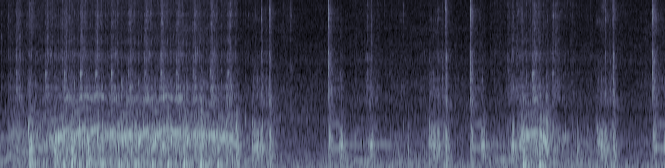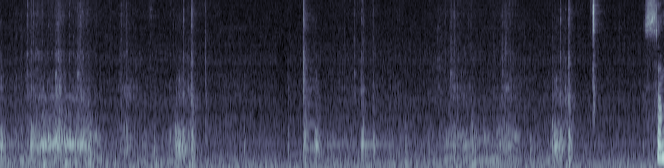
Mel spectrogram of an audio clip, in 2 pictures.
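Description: A sewing machine runs in a steady mechanical burst while stitching the seams of a plush frog, then stops and gives way to shorter, intermittent stitching runs and clicks, close and fairly quiet, with no talking.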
